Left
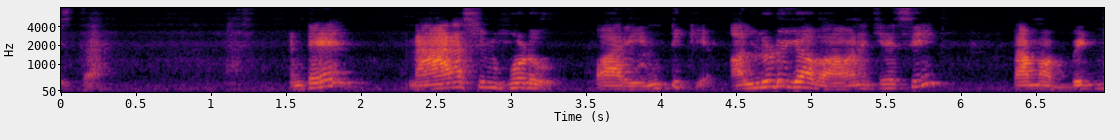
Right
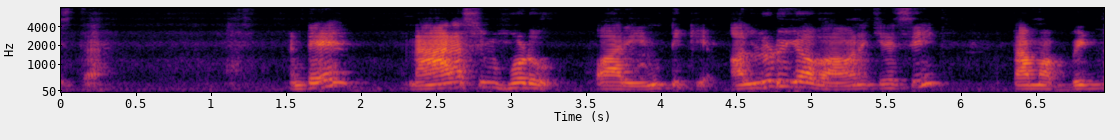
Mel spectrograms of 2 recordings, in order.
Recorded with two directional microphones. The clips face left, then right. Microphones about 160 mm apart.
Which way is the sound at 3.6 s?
20° left (ahead or behind).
